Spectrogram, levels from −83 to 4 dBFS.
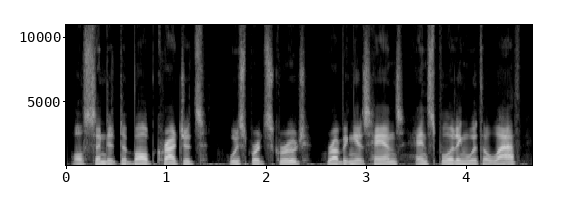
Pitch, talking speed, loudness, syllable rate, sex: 110 Hz, 205 wpm, -21 LUFS, 5.6 syllables/s, male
